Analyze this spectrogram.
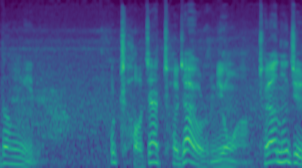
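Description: A man answers sharply.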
